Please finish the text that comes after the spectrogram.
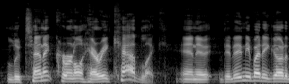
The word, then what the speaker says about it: Kadlec: So my first question I always ask is, how do you say the name of our organization? Kadlec, right? 2 syllables. Have you ever heard a 3rd syllable dropped in? To make it Cadillac, like the car?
